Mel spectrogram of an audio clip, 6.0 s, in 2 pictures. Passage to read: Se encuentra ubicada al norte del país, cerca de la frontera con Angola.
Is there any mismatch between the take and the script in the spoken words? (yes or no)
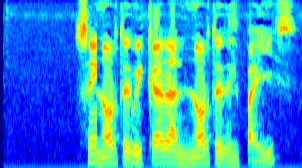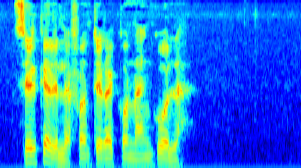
yes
